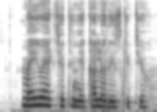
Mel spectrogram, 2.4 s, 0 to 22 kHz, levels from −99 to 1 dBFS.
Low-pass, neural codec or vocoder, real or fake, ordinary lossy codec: none; none; real; none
